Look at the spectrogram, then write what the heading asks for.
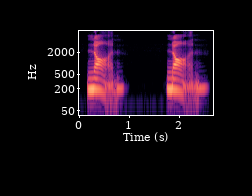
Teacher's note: Rhymes with barn. The vowel is long like the A in father. Example. We ordered three different types of naan and used them to scoop up the remaining curry from the bowl.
